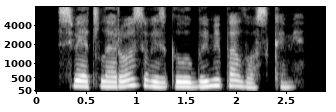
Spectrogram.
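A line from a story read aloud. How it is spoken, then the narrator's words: Purring. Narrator (Russian): промурлыкала я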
